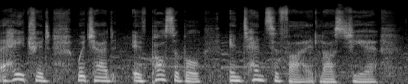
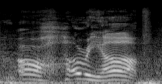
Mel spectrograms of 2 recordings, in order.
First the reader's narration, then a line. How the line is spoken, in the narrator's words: Ron moaned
